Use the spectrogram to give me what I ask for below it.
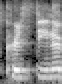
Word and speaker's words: Kristina: name did i get christina right it's german if that helps oh i didn't spit enough then okay no it's christina you know like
